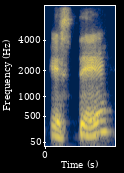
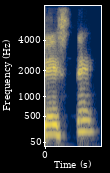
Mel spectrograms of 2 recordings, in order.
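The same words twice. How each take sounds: First: "este" stressed on the last syllable, es-TÉ; slow "este" with the final E accented; stress on second E. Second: "este" stressed on the first syllable, ÉS-te. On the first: Teacher contrasts accent placements for students, final-syllable stress on "este". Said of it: "con tilde en la segunda E". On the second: Teacher contrasts accent placements for students, first-syllable stress on "este". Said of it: "Con tilde en la primera E". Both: Shown as a demonstration.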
